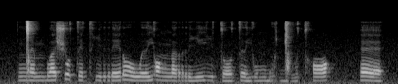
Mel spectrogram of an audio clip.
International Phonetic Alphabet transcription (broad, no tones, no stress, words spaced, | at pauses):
ŋ͡ǀɛmbɐʃo tetʰire ɾo wɘjɔ ŋɐriji totɘ jumbuɡ͡ǀutʰɔ | ɛ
